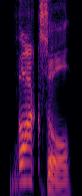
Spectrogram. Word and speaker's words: forecastle: Like, there's a part of the ship called the forecastle, but it's pronounced foxle. Like Leicester.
